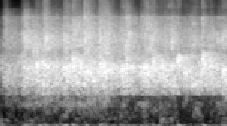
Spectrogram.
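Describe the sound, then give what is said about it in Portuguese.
A crowd breaks into steady applause after a brief pause, many hands clapping together in a dense, continuous wash that stays loud and even for a few seconds, with no voices over it; applause for a sister at an Umbanda religious gathering. “Gostaria de uma salva de palmas para nossa irmã.”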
